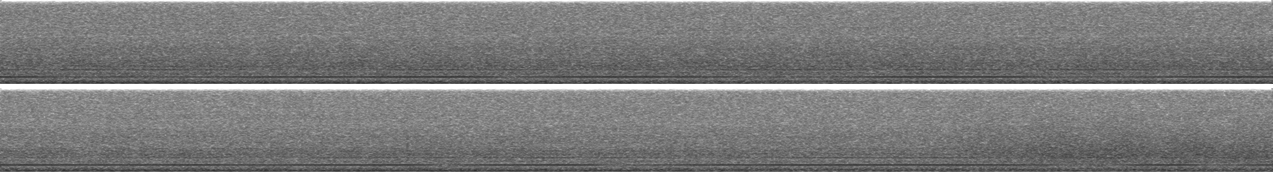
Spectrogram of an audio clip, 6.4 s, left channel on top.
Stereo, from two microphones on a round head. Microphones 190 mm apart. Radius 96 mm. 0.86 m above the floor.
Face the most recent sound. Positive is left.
No sound to turn to.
